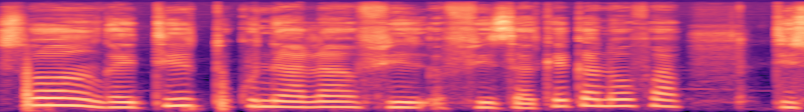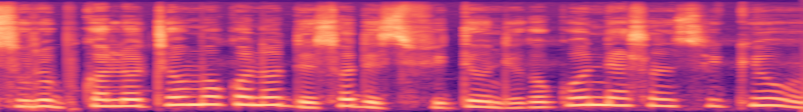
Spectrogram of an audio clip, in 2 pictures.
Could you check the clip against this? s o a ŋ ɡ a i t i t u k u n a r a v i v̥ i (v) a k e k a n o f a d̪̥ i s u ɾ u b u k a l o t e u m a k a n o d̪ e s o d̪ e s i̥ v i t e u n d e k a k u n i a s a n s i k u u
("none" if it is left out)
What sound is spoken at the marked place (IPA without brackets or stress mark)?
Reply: z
